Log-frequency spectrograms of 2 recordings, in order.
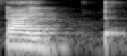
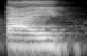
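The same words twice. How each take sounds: First: The word ends with a T sound. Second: The word ends with a D sound. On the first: The speaker calls it right. "Make the T sound and you're perfect" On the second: The speaker calls it wrong. "It's not typed"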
